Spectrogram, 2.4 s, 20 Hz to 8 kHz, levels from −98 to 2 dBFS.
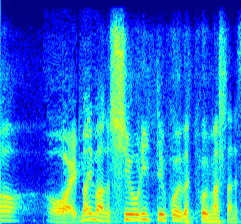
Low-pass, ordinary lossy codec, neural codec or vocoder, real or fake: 7.2 kHz; Opus, 16 kbps; codec, 16 kHz, about 1 kbps, DyCAST, with the encoder's durations; fake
